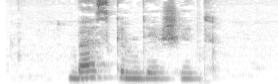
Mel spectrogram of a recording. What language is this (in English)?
Central Kurdish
